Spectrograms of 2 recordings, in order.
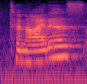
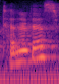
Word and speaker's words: tinnitus: recently, I have horrible tinnitus or tinnitus, whatever you call it. I hear it pronounced both ways, kind of like thesaurus, who knows.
